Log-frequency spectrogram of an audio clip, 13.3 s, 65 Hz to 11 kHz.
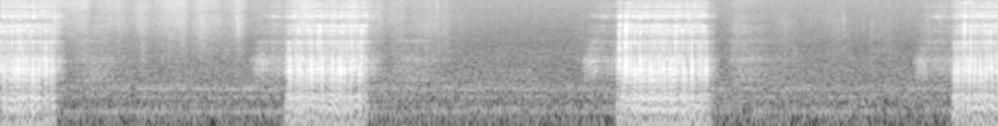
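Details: Loud, rattling snores about every four and a half seconds, roughly 13 a minute, with quiet breathing between: regular rhythmic snoring.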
